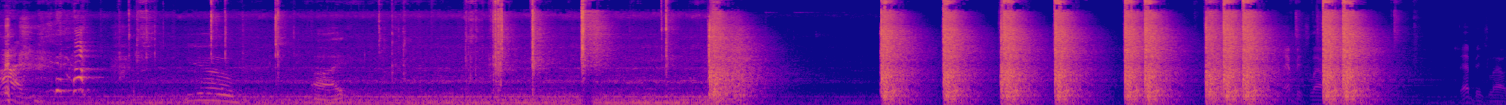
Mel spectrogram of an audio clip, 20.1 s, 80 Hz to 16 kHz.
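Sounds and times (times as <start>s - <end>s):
loud pistol shots: 9.4s - 10.3s, 11.8s - 18.6s.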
